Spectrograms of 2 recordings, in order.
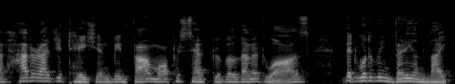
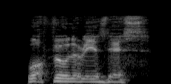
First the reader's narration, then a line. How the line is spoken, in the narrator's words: demanded Sikes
